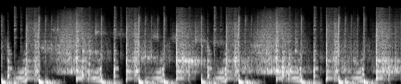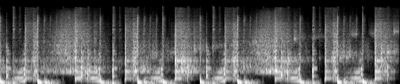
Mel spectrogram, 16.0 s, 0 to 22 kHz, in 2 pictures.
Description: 描述：部落鼓的循环
Tag: 120 bpm Electronic Loops Drum Loops 2.69 MB wav Key : Unknown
